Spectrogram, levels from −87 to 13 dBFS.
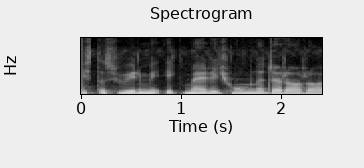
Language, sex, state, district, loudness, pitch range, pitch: Hindi, female, Uttar Pradesh, Shamli, -12 LUFS, 200-225 Hz, 215 Hz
